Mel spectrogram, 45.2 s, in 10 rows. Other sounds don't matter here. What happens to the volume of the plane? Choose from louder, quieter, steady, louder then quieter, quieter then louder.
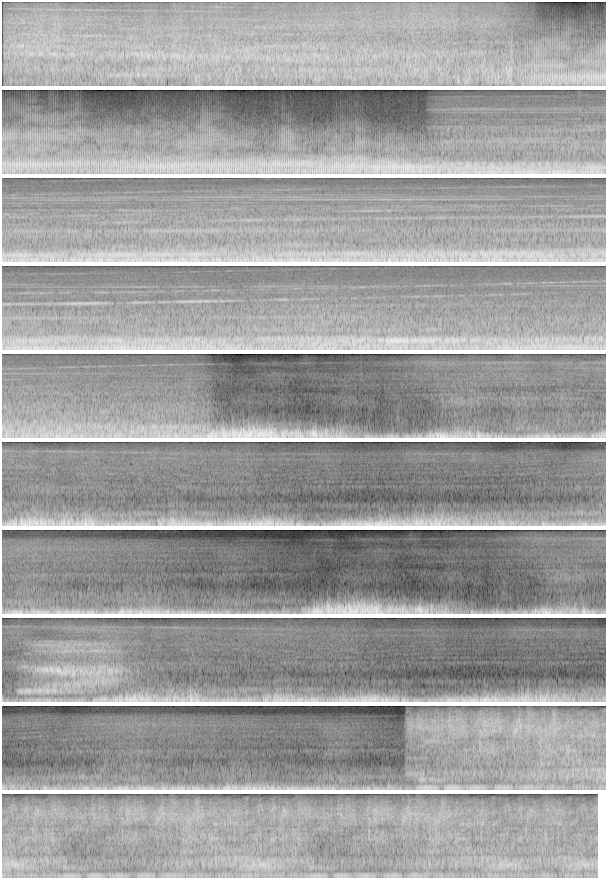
quieter.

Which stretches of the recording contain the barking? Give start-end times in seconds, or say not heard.
not heard.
